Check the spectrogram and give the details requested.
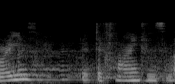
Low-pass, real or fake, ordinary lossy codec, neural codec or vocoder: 7.2 kHz; fake; MP3, 32 kbps; codec, 16 kHz in and 24 kHz out, 0.6 kbps, FireRedTTS-2 codec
